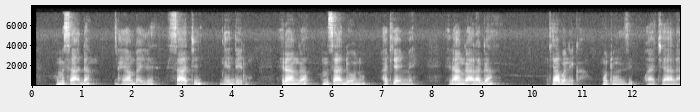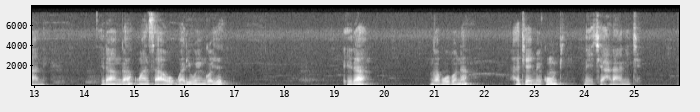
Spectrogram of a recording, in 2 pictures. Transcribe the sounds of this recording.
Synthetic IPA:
o̞musaːdaːjaːmbaiɾe̞satine̞ːnde̞ɾueɾaŋɡaomusaːdo̞ːnoatjaime̞ː | ɾaŋɡaːlaɡa | ntjaːβo̞ne̞kʰḁmutuːnziwacaːlaːne | ɾaŋɡawaːnsa̰ːwo̞̰walḭwe̞ːŋɡo̞je̞ | ḛɾa | ŋɡaβwo̞βo̞na | tjaime̞kuːmpi̥necaːlanice̥

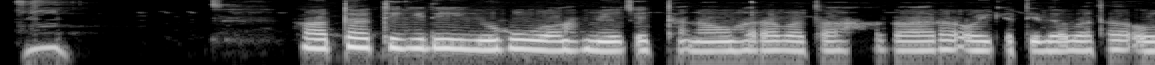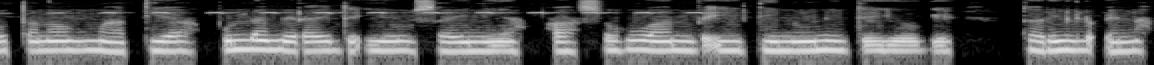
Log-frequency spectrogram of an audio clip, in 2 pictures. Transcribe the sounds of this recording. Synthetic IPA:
haːt̪ːat̪ːɪɡɪd̪ɪjɔɦʊwaːmeːt͡ʃʼɛt̪ʰːɐnɐwhɐɾɐbɐt̪ɐhɐɡaːɾɐɔjkʼɛt̪ːɪd̪ɐbɐt̪ɐʔo̞ːt̪ːɐnɐwmaːt̪ːɪjaːb̥ʊlːɐmɛɾɐjd̪ɛʔɪjosɐjnɪjɐhɐsɔɦʊwaːnd̪ɛ̰ʔiːd̪ːɪnuːnɪd̪ɛʔɪjoːɡeː | d̪̥ɐɾɪnlɔʔɛnːɐ

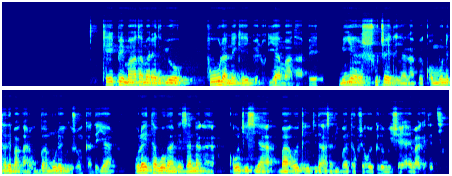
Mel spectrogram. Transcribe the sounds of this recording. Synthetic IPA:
kʰejpːɛmaːt̪ɐmɐɾɐjd̪ɛʔɪjɔ | pʰuːlɐnːɛkejpːɛlɔʔɪjaːmaːt̪aːpːɛ | mɪjɪjɐnʃʊt͡ʃːɐjd̪ɛʔɪjaːɡaːpːɛkʼɔmːɔnːɛt̪ʼɐd̪ɛbaɡaːɾɐ̰ʊbːaːmʊlɛjuːʃɔŋkːɐd̪ɛʔɪjaː | ʔɔlɐjt̪ːɐwɔɡaːnːɛzɐnːɐka | kʼɔːnt͡ʃʼːɪsːɪjaːbaːʔɔjkʼːɪʊt̪ːɪd̪ɐːsɐt̪ɪbɐnt̪ːɐkʊ̥ʃɛɔjkʼːɪd̪ɔmiːʃːɐjɐjbaːɡɛt̪ɛt̪ːɪ̥

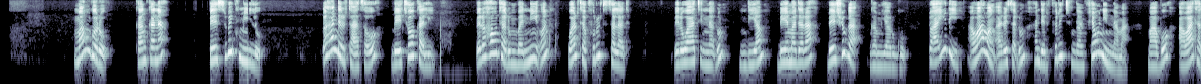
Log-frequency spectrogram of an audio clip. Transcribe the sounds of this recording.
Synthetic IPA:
maŋɡɔɾɔ | kaŋkana | b̥ɛswitmilɔ | ɗɔhandɛɾtatawɔ | bɛt͡ʃɔkali | ɓɛɗɔɦawtaɗumbanːiʔɔn | waɾtafuɾutsalat | ɓɛɗɔwaːtinːaɗum | ndijam | bɛmadaɾa | bɛʃuɡa | ŋɡamjaɾɡɔ | tɔajiɗiʔawawanʔaɾɛsaɗumhandɛɾfuɾitŋɡamfewninːama̰ | mabɔʔawata

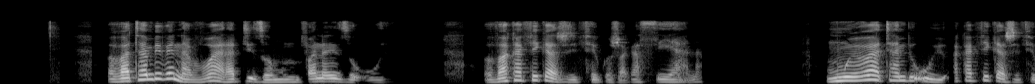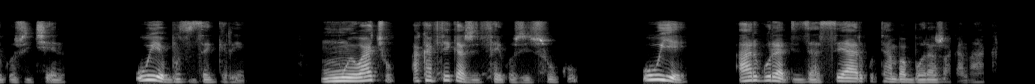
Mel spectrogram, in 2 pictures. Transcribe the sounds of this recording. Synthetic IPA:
ʋatambiʋe̞n̤ab͡vuʋaɾatid͡zwamun̤ufananid͡zo̞ʔuju | ʋakafekaʐip͡fe̞ko̞ʐakasija̰ːna | mumwe̞ʋatambiujuʔakafekaʐip͡fe̞koʐit͡ʃe̞ːna | uje̞bʱusud͡zeɡʱrḭn | mumwe̞wat͡ʃo̞ | akafekaʐip͡fe̞ko̞ʐit͡ʂuːkuː | je̞ | aɾikuɾatid͡zase̞aɾikutambabʱo̞ɾaʐaka̰naːkḁ

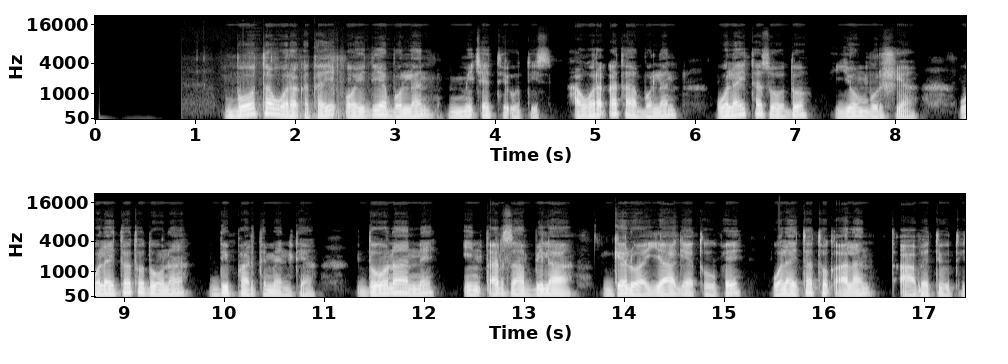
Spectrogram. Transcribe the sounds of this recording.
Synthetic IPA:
bo̞ːt̪ːɐwɔɾɐkʼɐt̪ɐjɔjd̪ɪjabɔlːɐnmɪt͡ʃʼɛt̪ʰːɪʔʊt̪ːḭs | hɐwɔɾɐkʼɐt̪aːbɔlːɐn | wɔlɐjt̪ːɐso̞ːd̪ɔ | jombʊɾʃɪ̰ja̰ | wɔlɐjt̪ːɐt̪ɔd̪o̞ːnaː | d̪ɪpːɐɾt̪ɪmɛnt̪ɪjɐ | d̪o̞ːnaːnːɛ | ɪnt̪ʼːɐɾs̬aːbɪlaː | ɡɛlʊwaːjaːɡɪjat̪ʼuːpɛ | wɔlɐjt̪ːɐt̪ːɔkʼa̰ːlɐnt̪ʼa̰ːpɛt̪ːɪʊt̪ːiːs

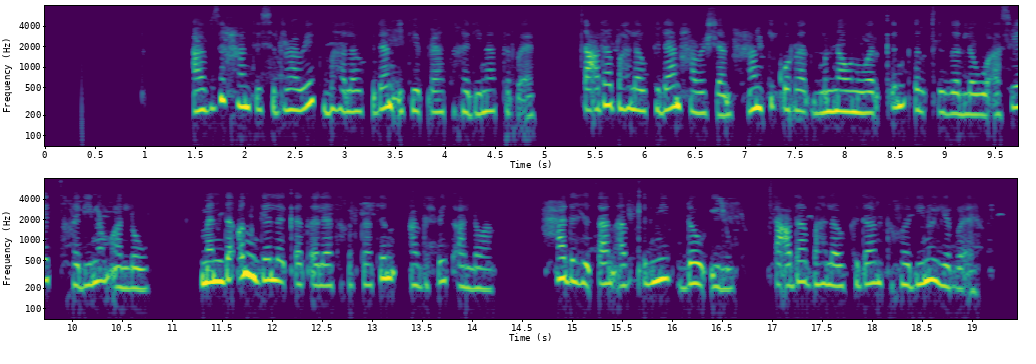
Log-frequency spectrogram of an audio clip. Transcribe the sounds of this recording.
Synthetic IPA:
ʔaβziħant̪ʰisɨd̪ɾawet̪baɦlawikʰɨd̪anʔit̪ʰjo̞pʼjat̪ʰɐ̥xɐd̪inat̪ʰɨɾɐ̰ʔɐ | t͡sʼaʕd̪abaɦlawikʰɨd̪anħaβɐʃanħant̪ʰikʷʼorat̪̚bɨnːawɨnwɔɾkʼɨnkʼɨɾt͡sʼizɐlːɐwoʔaswet̪ʰːɐ̥xɐd̪ino̞mʔalːɐwu | mɐnd̪ɐχʼɨnɡɐlɐkʼɐt̪ʼɐljat̪ʰɐ̥xlt̪ʰat̪ʰɨnʔaβd̪ɨħɾit̪ʰalːɐwa | ħad̪ɐɦɨsʼanʔaβkʼɨd̪mid̪ɐwʔilu | t͡sʼaʕd̪abahlawikʰɨd̪ant̪ʰɐxɐd̪inujɪɾɐʔɐ

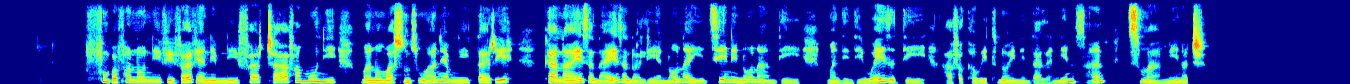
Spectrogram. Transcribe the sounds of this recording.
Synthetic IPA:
fumbəfanonivevavaneminifaɾʈ͡ʂaafəmunimanomasund͡zuanaminit̪aɾe | kanaajzanaajzanaleanonait͡senanonand̪emand̪end̪euwajzəd̪e | afakəwet̪inoinind̪alaniniz̥ani̥ | t͡simaːmenaʈ͡ʂə̥

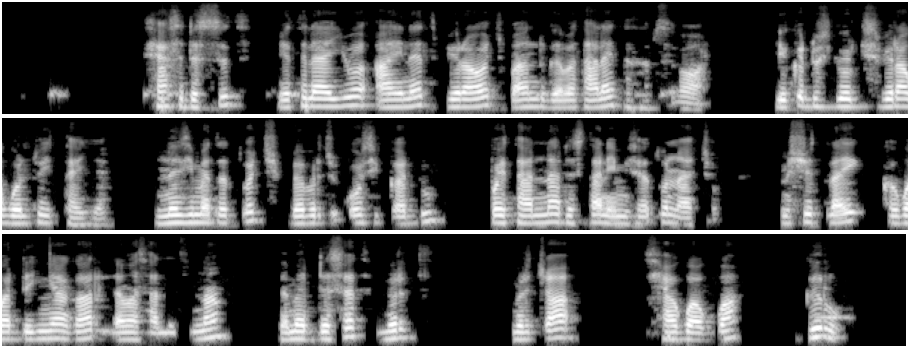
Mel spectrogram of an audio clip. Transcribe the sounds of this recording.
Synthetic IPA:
sijasd̪əsɨt̪ | jɛt̪ʰələjajːuʔajnət̪biɾawo̞t͡ʃːbəand̪ɡəβət̪ʰalajt̪ʰəsəβsɨβəwa̰l | jɛkʼɨd̪ːus̬ɡijo̞ɾɡisbiɾawɔlt̪ʰʼo̞jɪt̪ːajːɛ | ʔɨnːəzːihmət̪ʼət̪ʼːo̞t͡ʃːbəβɨɾt͡ʃʼɪkʼo̞sikʼːəd̪ːu | pʰojt̪ʰaɨnːad̪əst̪ʰanjɛmːisət̪ʼunat͡ʃːɛw | mɨʃːɪt̪lajkʰəɡʷad̪ːəɲːaɡaɾləmasalːət̪ʼɨnːa | ləməd̪əsət̪mɨɾt̪ʼ | mɨɾt͡ʃʼa | sijaɡʷaɡʷːa | ɡɨɾu

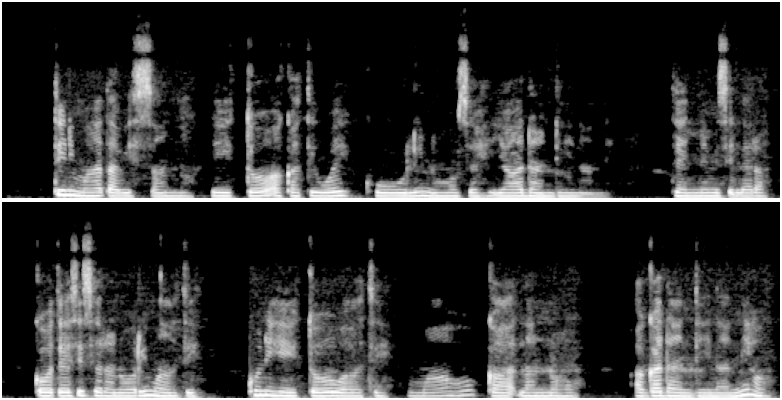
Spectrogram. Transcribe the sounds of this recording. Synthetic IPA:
t̪ɪnɪmaːt̪ʼɐbɪsːɐnːɔhiːt̪ːoːʔɐ̰kɐt̪ɪwɔjkʰuːlɪnʊmʊsɛjaːd̪ɐnd̪iːnɐnːɛ | t̪ɛnːɛmɪsɪlɛɾɐ | kʼoːt̪ʼe̞ːsɪsɛɾɐnoːɾɪmaːt̪ɪ | kʊnɪhiːt̪ːoːwaːt̪ɪ | maːhɔkaːlːɐnːɔɦɔ | ʔɐɡɐd̪ɐnd̪iːnɐnːɪhɔ

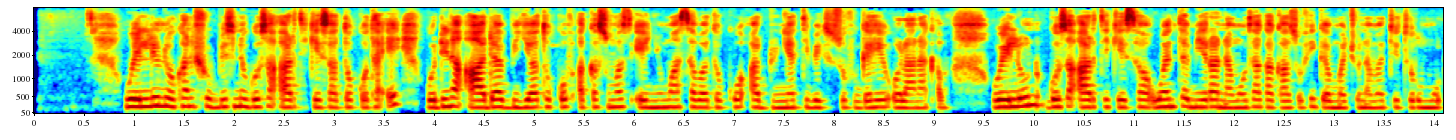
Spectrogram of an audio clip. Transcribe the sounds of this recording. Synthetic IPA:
weːlːuːnjoːkaːnʃʊbːɪsnɪɡɔsɐ̰ʔaːɾt̪i̥ːke̞ːsːaːt̪ɔkːɔt̪ɐʔe̞ːɡɔd̪ɪnɐʔaːd̪aːbɪjːaːt̪ɔkːo̞ːfɐkːɐsʊmɐse̞ːɲːʊmːaːsɐbɐt̪ɔkːoʔɐd̪ːʊɲːaːɪt̪ːɪbeːksɪ̥suːfɡɐhe̞ːʔɔlaːnaːkʼɐbɐwe̞ːlːuːnɡɔsɐ̰ʔaːɾt̪iːke̞ːsːaːwɐnt̪ɐmeːɾaːnɐmo̞ːt̪aːkɐkaːsuːfɪɡɐmːɐt͡ʃːuːnɐmɐt̪ːɪt̪ʊɾmuːᶑɐ

